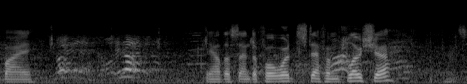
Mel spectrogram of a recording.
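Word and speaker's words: Blöcher: Brought out by the other centre-forward, Stefan Blocher. That's how he likes his name to be pronounced, although I must say many people in hockey have got used to calling him Blocker, so if Jim does that, I'm sure everybody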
